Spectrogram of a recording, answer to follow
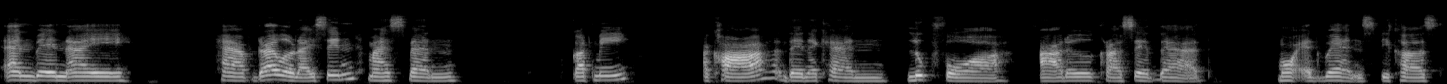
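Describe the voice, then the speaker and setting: Slow-talking woman with a Thai accent. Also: lowish voice, fairly even intonation, fairly bright tone. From Thailand. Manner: halting, searching for words. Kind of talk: casual personal storytelling.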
